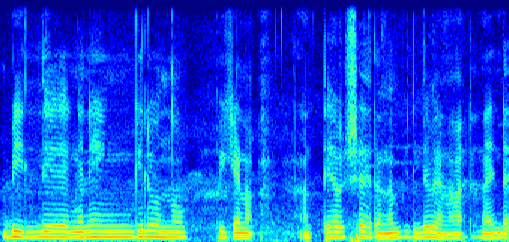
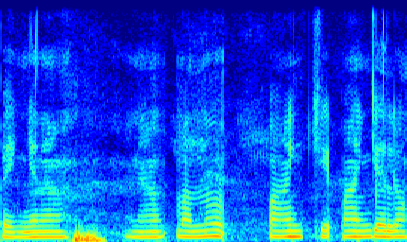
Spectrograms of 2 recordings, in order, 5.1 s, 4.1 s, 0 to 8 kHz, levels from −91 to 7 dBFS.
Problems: background sounds at intervals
